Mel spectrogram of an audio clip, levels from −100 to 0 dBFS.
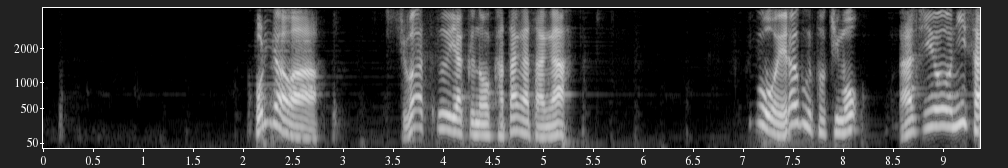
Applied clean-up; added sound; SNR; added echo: neural mask model DeepFilterNet 3.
